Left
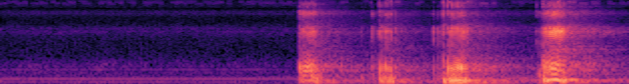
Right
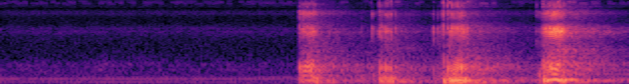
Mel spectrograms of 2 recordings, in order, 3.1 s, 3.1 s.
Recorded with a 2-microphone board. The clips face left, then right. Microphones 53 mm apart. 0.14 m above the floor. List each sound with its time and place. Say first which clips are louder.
1.5 s a squeak: left 4 dB; 25° left (ahead or behind), 0.6 m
